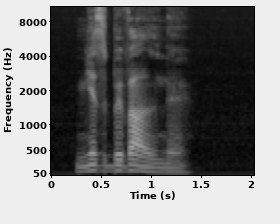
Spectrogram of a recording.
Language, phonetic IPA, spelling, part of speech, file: Polish, [ˌɲɛzbɨˈvalnɨ], niezbywalny, adjective, Pl-niezbywalny.ogg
